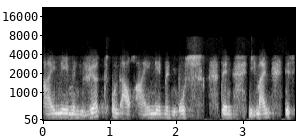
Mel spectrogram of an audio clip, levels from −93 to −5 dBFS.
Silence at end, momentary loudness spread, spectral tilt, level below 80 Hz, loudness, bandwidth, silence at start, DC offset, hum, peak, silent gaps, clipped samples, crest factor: 0 s; 7 LU; -7.5 dB/octave; -64 dBFS; -22 LUFS; 4.1 kHz; 0 s; under 0.1%; none; -6 dBFS; none; under 0.1%; 16 dB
